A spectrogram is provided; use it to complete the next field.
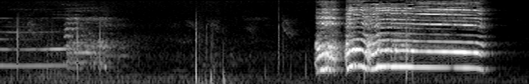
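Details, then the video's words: Orpington or Marans rooster crowing: after scattered soft clucks and a few sharp knocks, one loud drawn-out crow rises, holds level for about two seconds, then stops abruptly. "Orpington and Marans roosters crowing"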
